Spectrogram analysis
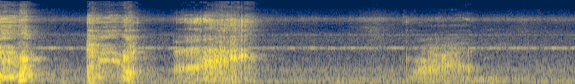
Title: Me coughing me coughing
